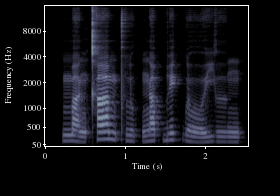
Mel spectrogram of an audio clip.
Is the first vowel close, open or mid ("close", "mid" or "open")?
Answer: open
